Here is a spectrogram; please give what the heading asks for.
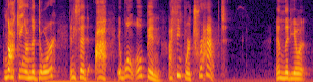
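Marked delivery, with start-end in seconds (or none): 1.9-4.6 put-on high, worried kid voice; hammed-up fear for a child audience; mock panic. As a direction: sound trapped and a little frantic. Ryan trapped, knocking on door.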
